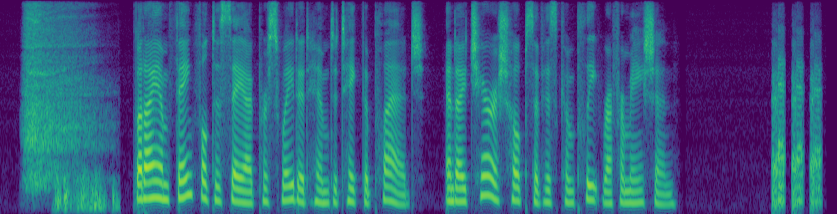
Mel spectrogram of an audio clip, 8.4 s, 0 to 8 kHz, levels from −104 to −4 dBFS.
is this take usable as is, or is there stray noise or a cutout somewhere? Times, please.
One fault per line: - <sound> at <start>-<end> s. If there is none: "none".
- sigh at 0.2-1.2 s
- laugh at 7.7-8.2 s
